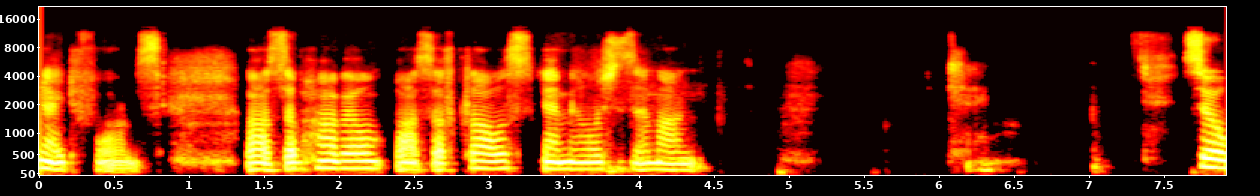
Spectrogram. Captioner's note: non-english speech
